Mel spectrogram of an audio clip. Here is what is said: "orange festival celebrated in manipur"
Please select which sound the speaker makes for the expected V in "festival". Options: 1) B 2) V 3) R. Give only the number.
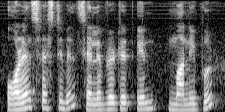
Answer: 1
